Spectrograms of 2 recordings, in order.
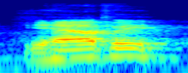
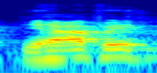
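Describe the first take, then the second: No difference in how they are said.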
